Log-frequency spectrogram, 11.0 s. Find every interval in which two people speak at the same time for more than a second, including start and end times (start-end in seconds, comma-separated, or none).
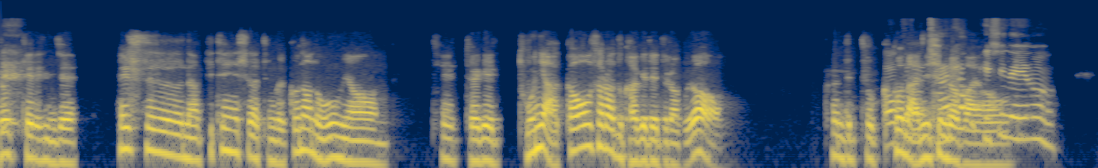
8.8-10.2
